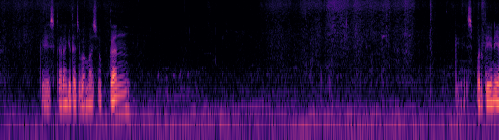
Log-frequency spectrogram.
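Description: Tent fabric rustles and flaps as it is pulled over a frame.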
